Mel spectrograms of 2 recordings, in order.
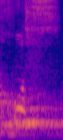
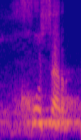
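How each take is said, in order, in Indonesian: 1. Kata ini berakhir tanpa bunyi r. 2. Kata ini berakhir dengan bunyi r. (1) "bukan khus. Salah kalau khus" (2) "Innal insana lafi khusr"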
